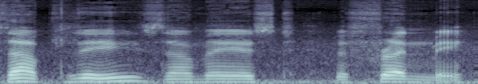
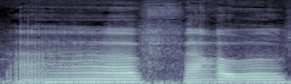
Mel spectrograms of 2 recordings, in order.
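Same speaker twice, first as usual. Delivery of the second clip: ordinary talk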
